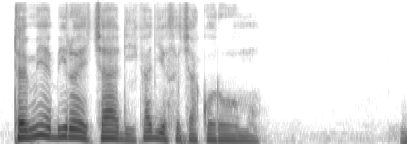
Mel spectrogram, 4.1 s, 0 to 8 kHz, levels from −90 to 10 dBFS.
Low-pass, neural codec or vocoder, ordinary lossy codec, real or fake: 7.2 kHz; autoencoder, 48 kHz, 128 numbers a frame, DAC-VAE, trained on Japanese speech; none; fake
